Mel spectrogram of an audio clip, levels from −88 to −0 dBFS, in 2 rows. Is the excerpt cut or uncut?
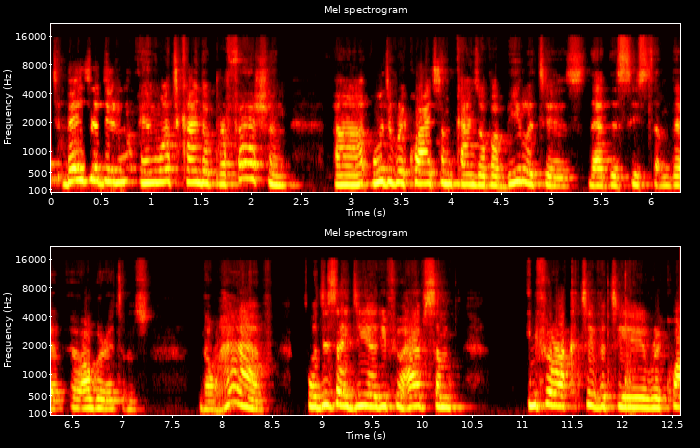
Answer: uncut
